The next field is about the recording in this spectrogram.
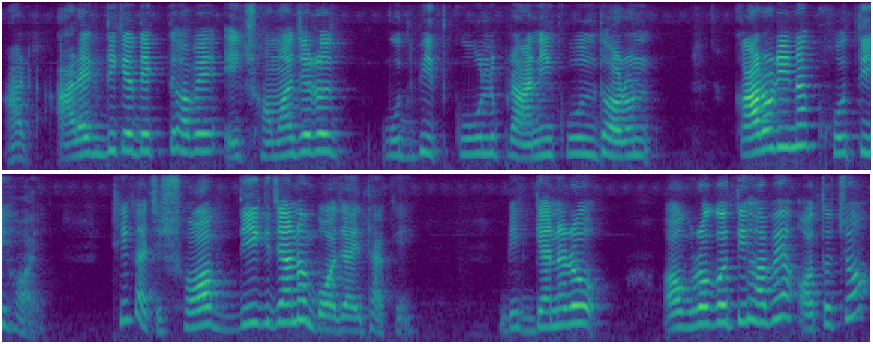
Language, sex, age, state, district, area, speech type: Bengali, female, 30-45, West Bengal, Howrah, urban, spontaneous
